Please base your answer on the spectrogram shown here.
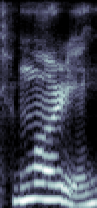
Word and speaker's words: Nworie: You tried, Nworie. Yeah, that's good. Nori. All right. I have to pronounce the N. I sometimes thought the N is silent. But anyway, Nori.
